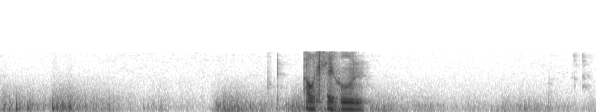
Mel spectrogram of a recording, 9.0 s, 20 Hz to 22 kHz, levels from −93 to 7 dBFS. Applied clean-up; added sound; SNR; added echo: none; Thunder; 15 dB; none.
